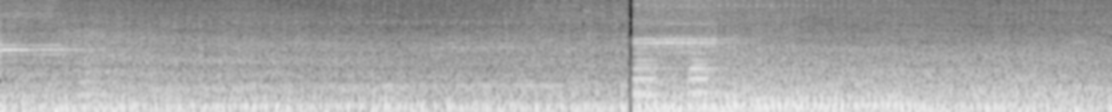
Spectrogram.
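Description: Motorcycle engine running steadily in roadside traffic, with a short vehicle horn toot about three seconds in as the overall sound briefly gets louder.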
